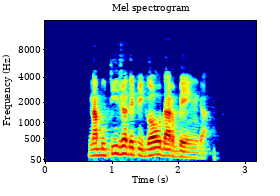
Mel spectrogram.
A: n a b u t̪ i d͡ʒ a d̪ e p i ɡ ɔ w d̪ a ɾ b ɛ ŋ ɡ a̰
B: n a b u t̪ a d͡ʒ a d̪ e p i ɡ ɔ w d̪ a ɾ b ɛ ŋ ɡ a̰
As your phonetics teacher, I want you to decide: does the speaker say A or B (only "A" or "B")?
A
